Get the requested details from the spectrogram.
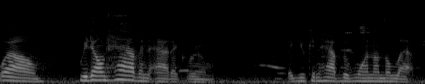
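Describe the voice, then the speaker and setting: A put-on character voice at a low-to-middle pitch speaks at a moderate pace over clear background noise. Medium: video game. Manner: guarded, brisk, matter-of-fact.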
